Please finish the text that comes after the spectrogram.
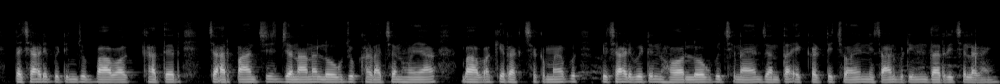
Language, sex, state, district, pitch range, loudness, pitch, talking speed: Hindi, male, Uttarakhand, Uttarkashi, 115-120 Hz, -26 LUFS, 115 Hz, 185 wpm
